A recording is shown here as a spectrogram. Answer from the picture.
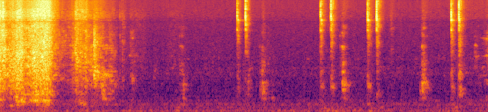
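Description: Faint handling noises: a short rustle in the first second or so, then a few scattered light clicks over the following seconds.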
